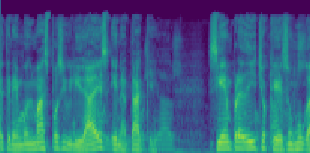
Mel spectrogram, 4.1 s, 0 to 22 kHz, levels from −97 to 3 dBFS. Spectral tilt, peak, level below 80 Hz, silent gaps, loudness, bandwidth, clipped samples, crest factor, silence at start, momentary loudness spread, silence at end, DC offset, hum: -5 dB/octave; -2 dBFS; -54 dBFS; none; -21 LUFS; 15.5 kHz; under 0.1%; 20 dB; 0 s; 8 LU; 0 s; under 0.1%; none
